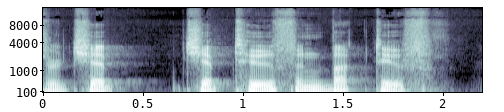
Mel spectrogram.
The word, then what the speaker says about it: Toof: He says, I knew of a family in the town I went to college in by the last name Toof, pronounced Toof, T-O-O-F, although pronounced spelled T-O-U-F.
